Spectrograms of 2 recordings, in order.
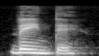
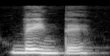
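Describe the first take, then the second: The two takes are said the same way.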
